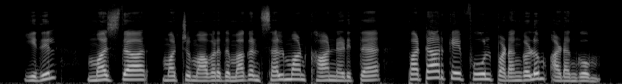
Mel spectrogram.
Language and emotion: Tamil, neutral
